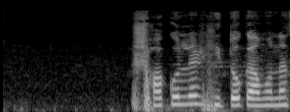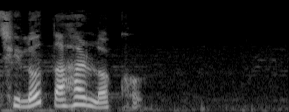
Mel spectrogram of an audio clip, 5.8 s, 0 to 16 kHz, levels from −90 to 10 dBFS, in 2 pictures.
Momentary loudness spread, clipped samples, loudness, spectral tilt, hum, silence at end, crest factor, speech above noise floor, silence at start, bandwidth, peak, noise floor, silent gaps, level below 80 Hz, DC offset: 15 LU; under 0.1%; -21 LUFS; -5.5 dB/octave; none; 1.5 s; 18 dB; 44 dB; 1.35 s; 11.5 kHz; -4 dBFS; -64 dBFS; none; -50 dBFS; under 0.1%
